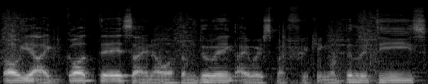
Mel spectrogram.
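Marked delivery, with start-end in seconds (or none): none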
